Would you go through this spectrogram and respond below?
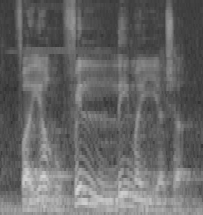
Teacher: ini ra-nya boleh idgham pada lam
